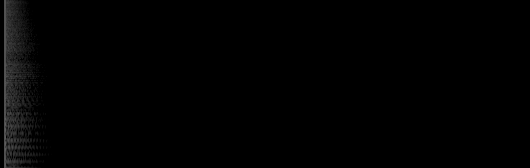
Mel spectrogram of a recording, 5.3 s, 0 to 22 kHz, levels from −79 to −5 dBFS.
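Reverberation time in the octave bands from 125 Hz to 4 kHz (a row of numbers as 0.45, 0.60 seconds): 1.2, 1.1, 1.2, 1.2, 1.2, 1.1 seconds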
